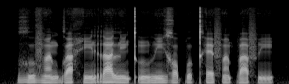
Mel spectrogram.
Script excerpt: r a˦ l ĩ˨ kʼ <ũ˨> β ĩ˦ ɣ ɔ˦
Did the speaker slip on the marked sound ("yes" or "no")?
no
